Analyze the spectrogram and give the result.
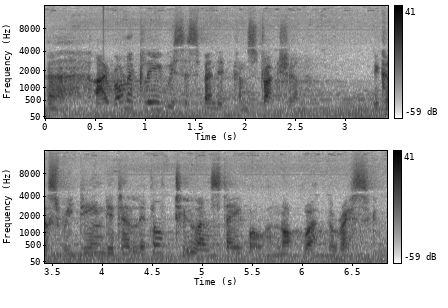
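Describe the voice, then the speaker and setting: An actor playing a cerebral, measured, eccentric male scientist in a video game, speaking precisely and formally. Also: mid-range voice, very animated, gravelly, over music, poor audio. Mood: earnest briefing. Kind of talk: video game cutscene acting.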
